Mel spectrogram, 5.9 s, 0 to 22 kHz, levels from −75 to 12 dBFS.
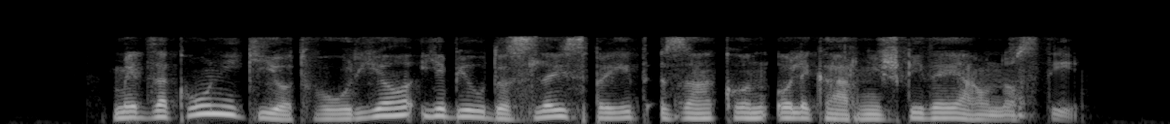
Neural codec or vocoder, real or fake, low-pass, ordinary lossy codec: none; real; 7.2 kHz; AAC, 32 kbps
